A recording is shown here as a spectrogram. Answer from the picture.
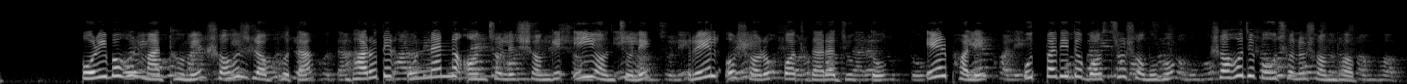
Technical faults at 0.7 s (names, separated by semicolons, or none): echo with no canceller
